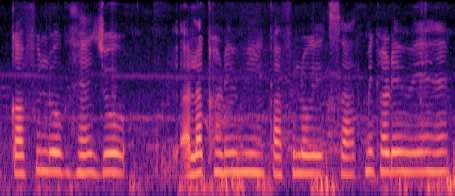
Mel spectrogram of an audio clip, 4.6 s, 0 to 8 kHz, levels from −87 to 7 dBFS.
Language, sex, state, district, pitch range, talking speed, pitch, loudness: Hindi, female, Uttar Pradesh, Lalitpur, 245-265 Hz, 210 wpm, 260 Hz, -19 LUFS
